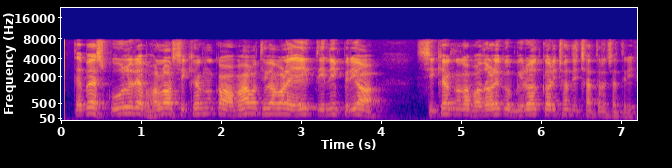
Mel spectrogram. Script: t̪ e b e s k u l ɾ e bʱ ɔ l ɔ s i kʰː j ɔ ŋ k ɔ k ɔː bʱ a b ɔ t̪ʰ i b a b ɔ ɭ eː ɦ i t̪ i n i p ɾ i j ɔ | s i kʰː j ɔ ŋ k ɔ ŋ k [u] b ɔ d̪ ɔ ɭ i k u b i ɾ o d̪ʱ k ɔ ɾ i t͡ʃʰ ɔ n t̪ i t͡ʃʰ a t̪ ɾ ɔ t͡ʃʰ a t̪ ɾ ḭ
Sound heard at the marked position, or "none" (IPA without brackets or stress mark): ɔ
